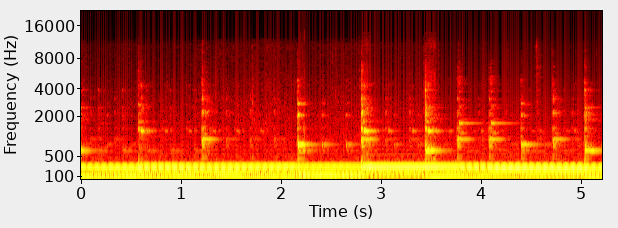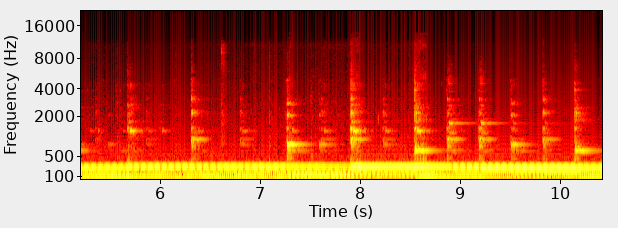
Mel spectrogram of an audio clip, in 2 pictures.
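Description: Live electronic music from synthesizers: a steady low drone with a fast wavering pulse, under a scatter of short, chime-like ringing notes at different pitches, a few each second.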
